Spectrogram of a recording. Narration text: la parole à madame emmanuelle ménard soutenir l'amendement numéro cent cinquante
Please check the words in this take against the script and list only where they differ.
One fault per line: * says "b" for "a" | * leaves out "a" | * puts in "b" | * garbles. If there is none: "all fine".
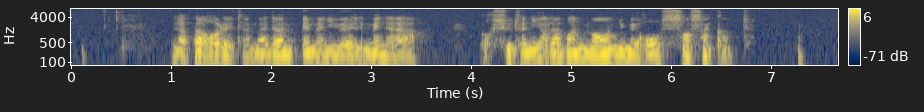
* puts in "est"
* puts in "pour"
